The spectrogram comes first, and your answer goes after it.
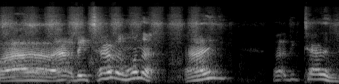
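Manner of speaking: loud, high-pitched teasing; playfully coy. Pretend. Streamer to viewer asking about his accent, playfully coy. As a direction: dodge the question with mock secrecy, loudly.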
